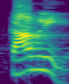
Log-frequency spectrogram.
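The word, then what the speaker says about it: calmly: ठीक है, बुद्धा स्माइल, भगवान बुद्ध मुस्कुराए, कामली, एल साइलेंट है, हर बार ये शब्द आ ही जाता है, कालमली नहीं बोलेंगे, कामली, शांति से, एंड सेड,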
